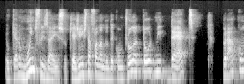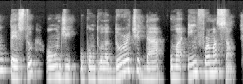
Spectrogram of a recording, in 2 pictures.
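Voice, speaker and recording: A man with a Brazilian Portuguese accent giving an online lesson for an aviation English exam, rushing through asides and slowing down to drill English example sentences. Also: on the high side, warm tone. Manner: explanatory, switches between fast asides and slow drilled English examples.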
